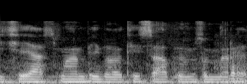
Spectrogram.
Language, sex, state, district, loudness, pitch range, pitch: Hindi, male, Chhattisgarh, Bastar, -16 LUFS, 115-125 Hz, 120 Hz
